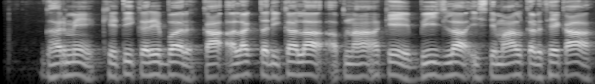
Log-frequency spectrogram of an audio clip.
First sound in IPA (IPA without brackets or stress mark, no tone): ɡʱ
